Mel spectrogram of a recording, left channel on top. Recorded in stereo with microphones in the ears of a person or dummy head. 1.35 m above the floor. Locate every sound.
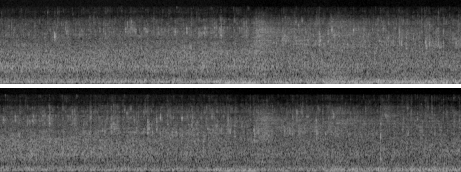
2.2 s footsteps: 40° left (ahead or behind), 9 m; by 4.5 s 45° left (ahead or behind), 7 m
